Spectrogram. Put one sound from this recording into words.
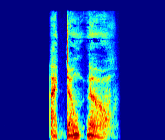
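A man speaks briefly in a worried voice.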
